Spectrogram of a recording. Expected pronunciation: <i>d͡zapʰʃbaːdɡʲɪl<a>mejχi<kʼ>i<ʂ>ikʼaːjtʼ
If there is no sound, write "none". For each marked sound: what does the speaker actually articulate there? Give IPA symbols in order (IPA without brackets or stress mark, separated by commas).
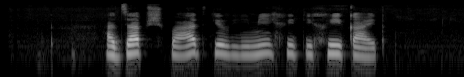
a, i, tʼ, χ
